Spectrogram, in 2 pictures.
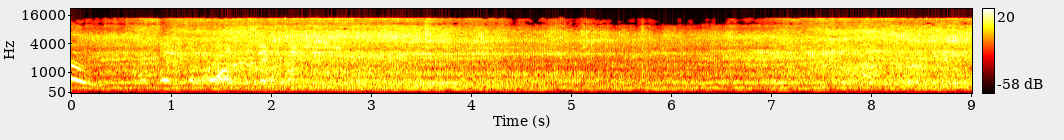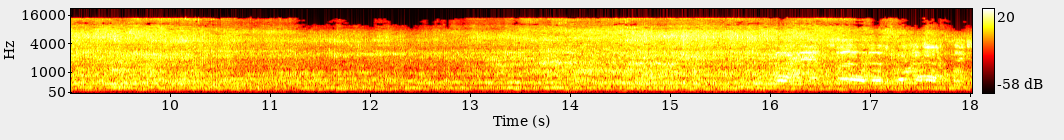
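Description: Several quarter midget race cars' small single-cylinder Honda engines running together as the pack laps the oval. Voices come and go over them about a second in and near the end.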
